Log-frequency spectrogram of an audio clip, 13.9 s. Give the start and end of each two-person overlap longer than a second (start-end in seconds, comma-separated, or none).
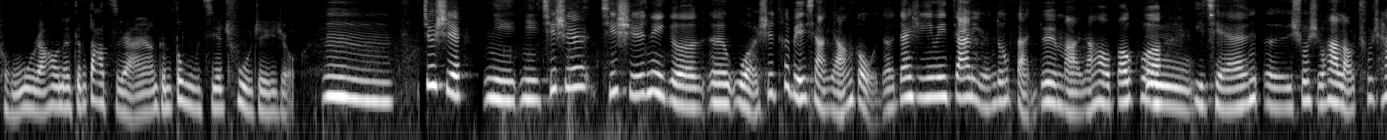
none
